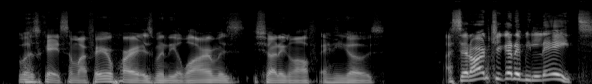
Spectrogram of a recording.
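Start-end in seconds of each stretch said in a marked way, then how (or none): 4.5-6.0 put-on very high, loud, thick, overdone Scottish accent. Retelling a favorite movie scene, quoting a character: imitating a scottish accent. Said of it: "that was too Scottish or whatever".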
